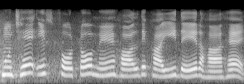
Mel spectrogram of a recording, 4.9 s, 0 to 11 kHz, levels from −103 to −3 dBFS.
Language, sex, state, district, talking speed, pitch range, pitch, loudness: Hindi, female, Madhya Pradesh, Katni, 110 wpm, 225-275 Hz, 245 Hz, -14 LUFS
